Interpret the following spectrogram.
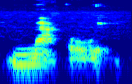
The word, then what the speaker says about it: McElwee: And then I spelled my last name, sort of breaking it up by syllable, and I've made the Mac super dark with an accent over it so that the diploma reader knows to say my name is McElwee.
